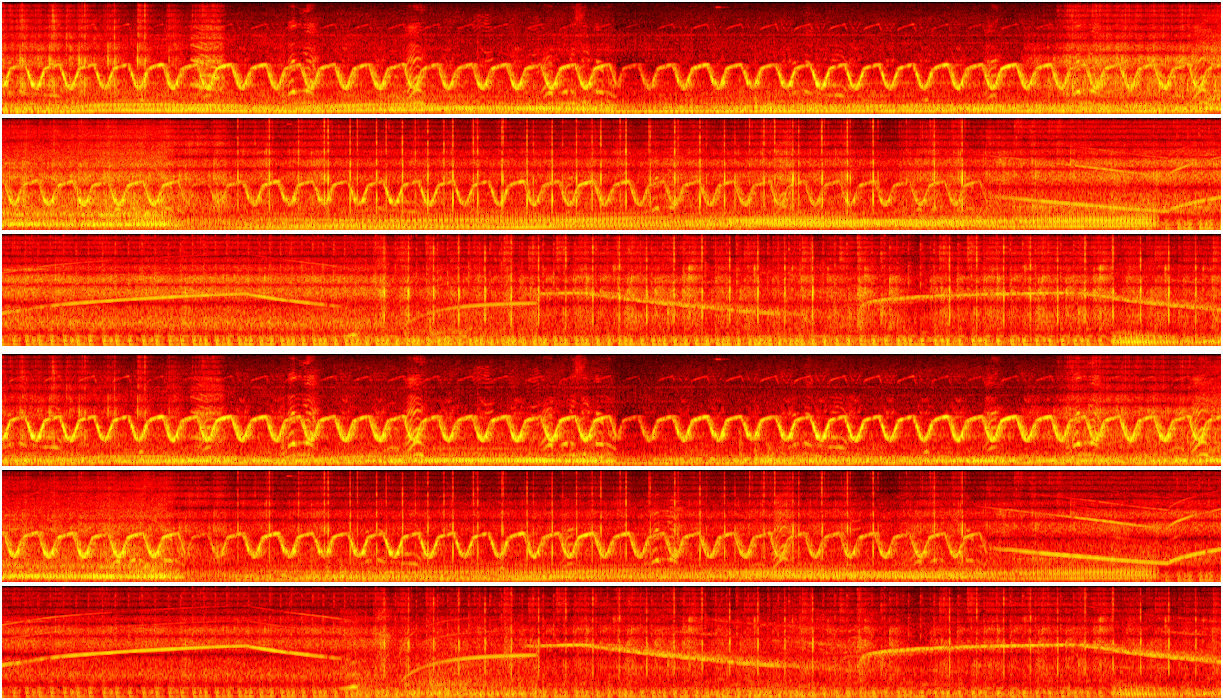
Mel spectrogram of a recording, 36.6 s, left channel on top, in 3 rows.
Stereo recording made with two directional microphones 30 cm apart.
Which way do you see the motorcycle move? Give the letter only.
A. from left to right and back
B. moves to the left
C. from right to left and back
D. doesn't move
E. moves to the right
D.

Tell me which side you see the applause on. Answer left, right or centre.
left.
